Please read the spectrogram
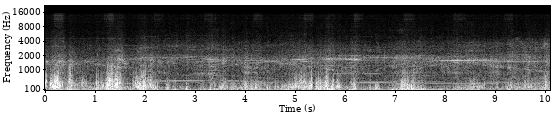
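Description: Distant electric RC model airplane's motor and propeller whining high overhead, a faint steady tone that drifts slightly in pitch, with gusts of wind buffeting the microphone.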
